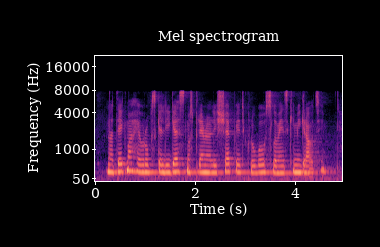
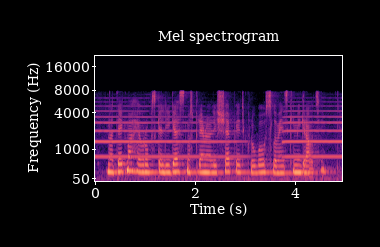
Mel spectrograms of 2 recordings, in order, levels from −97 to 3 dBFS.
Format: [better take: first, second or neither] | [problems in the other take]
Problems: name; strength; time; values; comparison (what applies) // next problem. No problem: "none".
first | background sound (Trumpet); 10 dB below the speech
